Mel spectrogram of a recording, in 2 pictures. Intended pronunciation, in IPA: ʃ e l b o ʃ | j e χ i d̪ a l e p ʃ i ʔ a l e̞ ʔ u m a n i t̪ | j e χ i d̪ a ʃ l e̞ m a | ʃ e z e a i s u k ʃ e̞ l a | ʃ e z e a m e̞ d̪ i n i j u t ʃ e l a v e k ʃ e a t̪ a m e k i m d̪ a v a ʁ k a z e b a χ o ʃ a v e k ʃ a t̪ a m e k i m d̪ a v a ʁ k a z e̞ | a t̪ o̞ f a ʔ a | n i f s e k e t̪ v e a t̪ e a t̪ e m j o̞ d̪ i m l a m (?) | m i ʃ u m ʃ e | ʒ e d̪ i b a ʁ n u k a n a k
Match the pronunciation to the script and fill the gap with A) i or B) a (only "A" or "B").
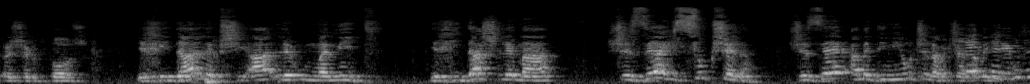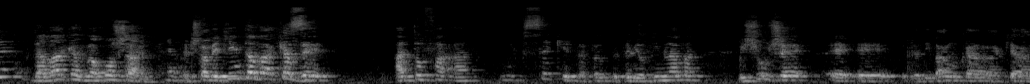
B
